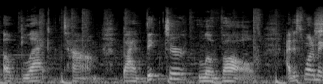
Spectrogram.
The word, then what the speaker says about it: LaValle: respect on his name by pronouncing it correctly his name is Victor Laval what did you do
